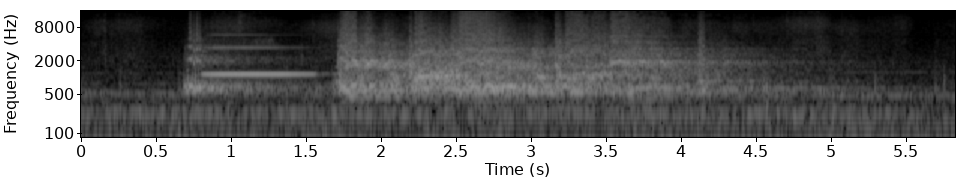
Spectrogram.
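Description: Boots thud on wooden stairs as someone climbs.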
